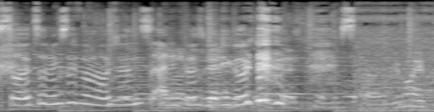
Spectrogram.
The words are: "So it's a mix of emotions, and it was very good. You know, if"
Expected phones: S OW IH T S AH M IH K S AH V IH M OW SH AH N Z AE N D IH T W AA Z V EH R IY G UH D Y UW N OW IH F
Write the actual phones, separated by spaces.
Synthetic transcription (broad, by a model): S OW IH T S AH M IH K S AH P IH M OW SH AH N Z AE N IH T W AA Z V EH R IY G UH D Y UW N OW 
